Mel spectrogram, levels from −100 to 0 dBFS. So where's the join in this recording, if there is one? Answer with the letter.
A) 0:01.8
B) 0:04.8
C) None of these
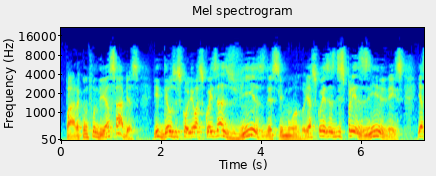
A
